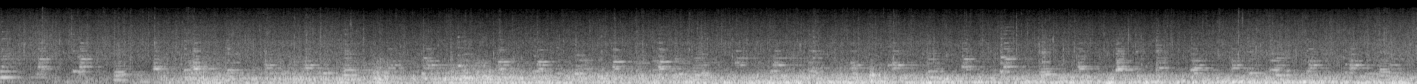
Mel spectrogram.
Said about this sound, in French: Et c'était un concert hyper spécial, parce qu'au milieu, il y a eu un énorme orage avec des éclairs et tout.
